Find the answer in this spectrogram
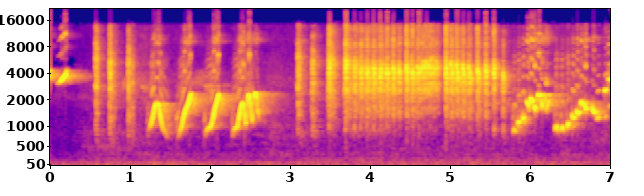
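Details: White-rumped shama (murai batu) popular among songbird fanciers: a thin whistle, then a series of swooping downslurred-upslurred notes, a dense harsh rattling passage, and closing twisting warbled phrases.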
